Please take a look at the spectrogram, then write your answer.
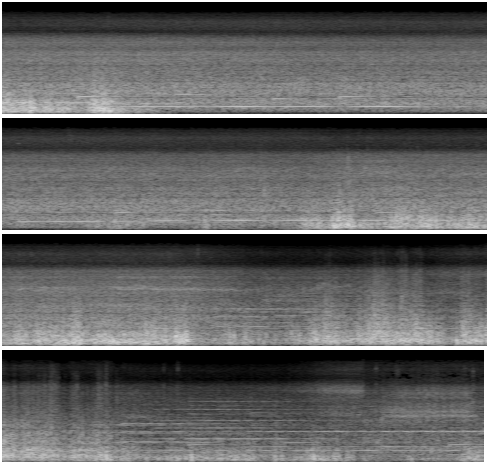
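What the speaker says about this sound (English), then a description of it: "you can see that the wind is really piping it in this morning out of the northwest and be coming over the tops of the trees" Strong northwest wind rushes over treetops around a boat at anchor in Casilda Cove, Port Davey, Tasmania, a steady broad roar with gusty swells and rigging tones, continuous and close, with no talk.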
